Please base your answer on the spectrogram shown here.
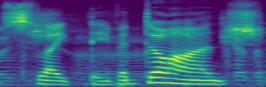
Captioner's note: speaking French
